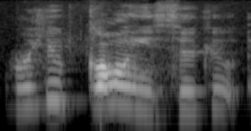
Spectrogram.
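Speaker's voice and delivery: high-pitched call, loud then dropping; acted anxious girlfriend. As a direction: call after him in a girlish high voice. Rose calls after departing Izuku.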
